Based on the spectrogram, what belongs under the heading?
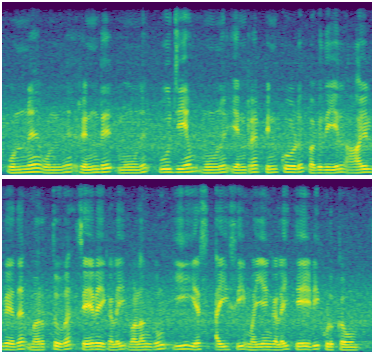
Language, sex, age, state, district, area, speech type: Tamil, male, 18-30, Tamil Nadu, Sivaganga, rural, read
